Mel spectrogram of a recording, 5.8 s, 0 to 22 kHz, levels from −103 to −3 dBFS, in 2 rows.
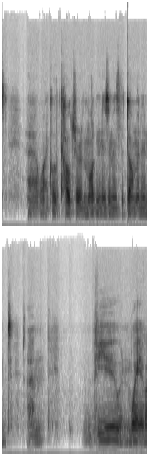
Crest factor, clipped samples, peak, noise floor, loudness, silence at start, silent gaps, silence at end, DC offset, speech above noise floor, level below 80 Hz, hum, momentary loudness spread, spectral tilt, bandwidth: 24 dB; under 0.1%; 0 dBFS; -53 dBFS; -22 LUFS; 0 s; none; 0 s; under 0.1%; 29 dB; -74 dBFS; none; 17 LU; -3.5 dB/octave; 19.5 kHz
